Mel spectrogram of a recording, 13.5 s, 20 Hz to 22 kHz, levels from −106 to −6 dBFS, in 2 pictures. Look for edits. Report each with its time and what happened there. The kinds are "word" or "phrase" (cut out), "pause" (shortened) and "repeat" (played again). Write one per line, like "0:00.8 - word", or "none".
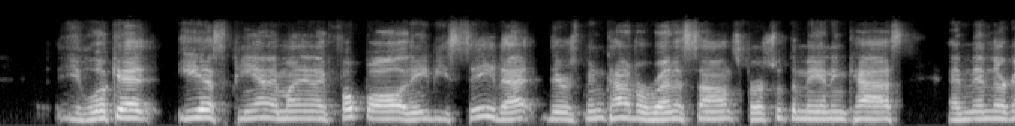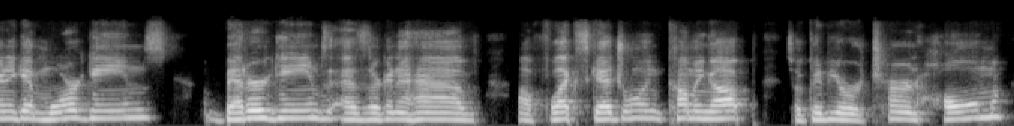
none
